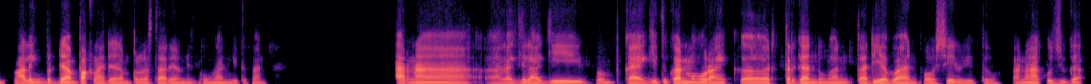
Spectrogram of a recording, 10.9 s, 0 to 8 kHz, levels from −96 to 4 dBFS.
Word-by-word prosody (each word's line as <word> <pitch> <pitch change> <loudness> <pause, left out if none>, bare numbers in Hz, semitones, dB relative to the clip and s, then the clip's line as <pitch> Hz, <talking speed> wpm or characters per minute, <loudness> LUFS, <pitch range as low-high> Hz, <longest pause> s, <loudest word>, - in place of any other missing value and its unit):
paling 100 +1 +2
berdampaklah 110 -2 +4
dalam 95 0 -1
pelestarian 95 -1 -1
lingkungan 90 0 -5
gitu 90 - -9
kan. - - -7 1.3
Karena, 105 +4 +4 0.7
eee, 100 0 -7
lagi-lagi 100 +1 -1 0.4
pem 100 +1 -5 0.2
kayak 120 -1 +4
gitu 110 - -6
kan 125 0 +7
mengurangi 110 -2 +2
ketergantungan 105 -1 +1
tadi 95 +3 0
ya, 105 - +5
bahan 95 0 +1
fosil 95 +2 -2
gitu. 90 +1 -9
Karena 105 +5 0
aku 125 - -8
juga 105 - -3
100 Hz, 130 wpm, -27 LUFS, 95-105 Hz, 1.3 s, kan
